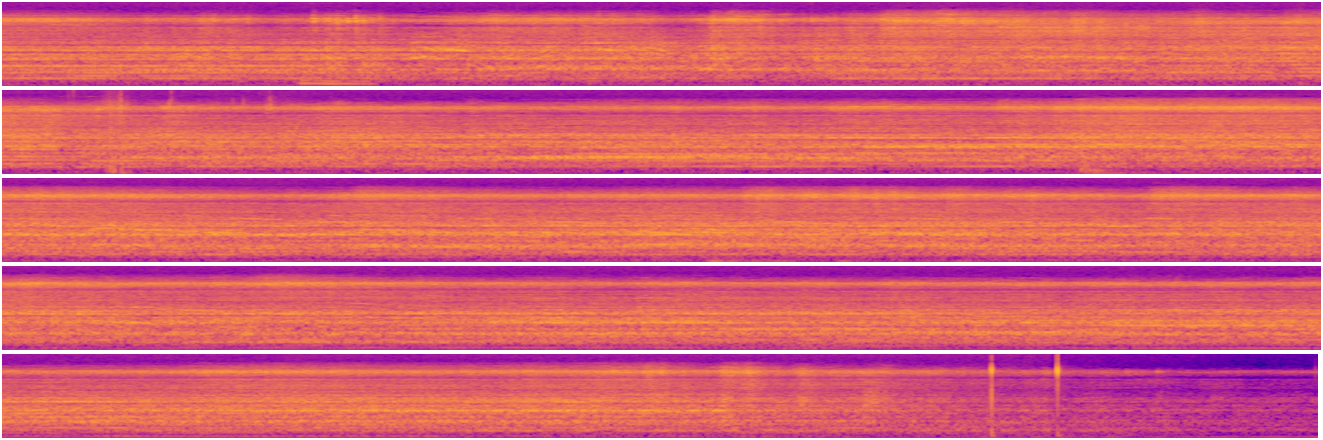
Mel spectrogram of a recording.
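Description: An animated film's soundtrack playing from a television and picked up off its speaker: music mixed with sound effects. It drops away about two seconds before the end, then a single sharp click.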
